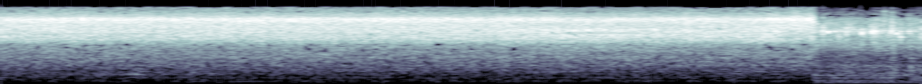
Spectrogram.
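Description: Chicken frying in hot oil in a pan, a loud continuous bright sizzle close up, steady throughout before changing abruptly near the end.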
